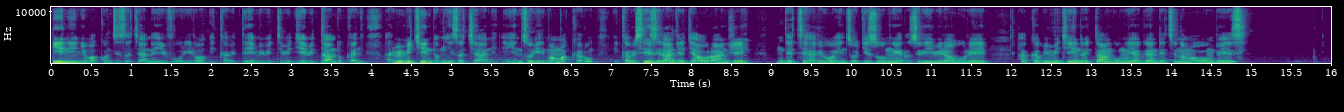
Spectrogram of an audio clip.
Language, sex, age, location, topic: Kinyarwanda, male, 25-35, Huye, health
